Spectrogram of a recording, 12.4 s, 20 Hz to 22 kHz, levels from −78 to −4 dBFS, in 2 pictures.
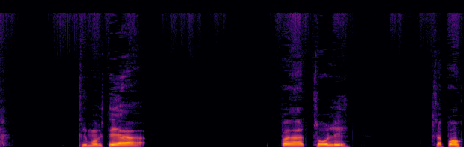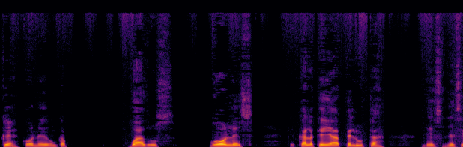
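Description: Throughout the speech there is generation loss. The sound is swirly and smeared, with a hollow, watery quality, and consonant attacks are blurred. Content still reaches up to about 20.1 kHz, so this is not a narrow bandwidth. The cause is likely repeated lossy coding, about five passes, which fits a WMA chain at 128 kbit/s. Each pass quantised on a shifted frame grid, so noise stacked up.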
